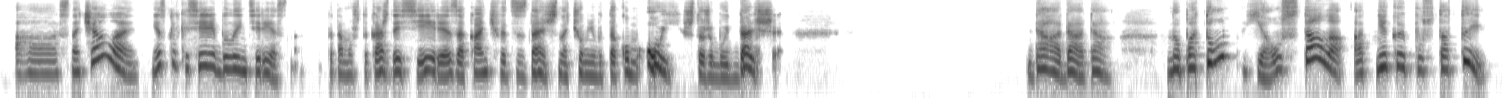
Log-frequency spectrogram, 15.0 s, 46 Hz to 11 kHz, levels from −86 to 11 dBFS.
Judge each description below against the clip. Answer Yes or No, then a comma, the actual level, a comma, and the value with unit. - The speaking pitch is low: No, high, 200 Hz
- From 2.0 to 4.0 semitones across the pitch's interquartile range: No, wide, 5.4 semitones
